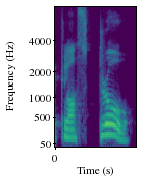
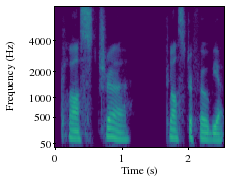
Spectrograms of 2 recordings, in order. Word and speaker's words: claustrophobia: And the last one is claustrophobia that many people mentioned is enclosed spaces which is please repeat after me claustra. We don't say claustro. We say claustra. Claustra claustrophobia.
